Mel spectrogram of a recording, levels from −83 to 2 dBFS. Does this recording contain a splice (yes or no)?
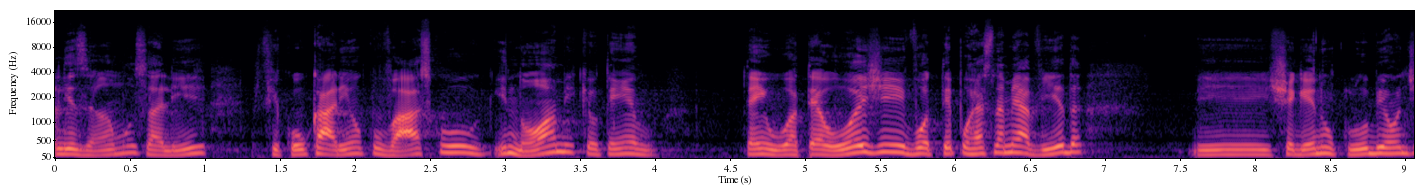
no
